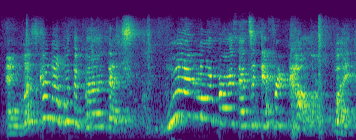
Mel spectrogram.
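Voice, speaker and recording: A woman with a Cajun accent telling a story to children in a playful, animated way, acting out the dialogue. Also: very high-pitched, moderate pace. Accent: Cajun Louisiana. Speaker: storyteller and face painter. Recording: echoey large room, distant mic.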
